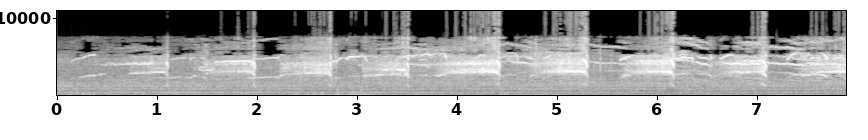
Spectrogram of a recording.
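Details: At a Madrid nest, a male peregrine falcon arrives with a swift and tears it up to feed the chicks. Grating, strained calls come roughly every second throughout, over a low rumbling background.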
